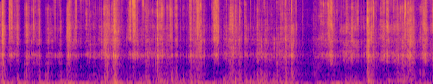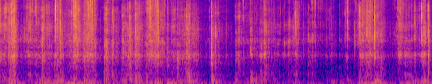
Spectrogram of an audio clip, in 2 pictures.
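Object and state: Silicone bristle scrubber.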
